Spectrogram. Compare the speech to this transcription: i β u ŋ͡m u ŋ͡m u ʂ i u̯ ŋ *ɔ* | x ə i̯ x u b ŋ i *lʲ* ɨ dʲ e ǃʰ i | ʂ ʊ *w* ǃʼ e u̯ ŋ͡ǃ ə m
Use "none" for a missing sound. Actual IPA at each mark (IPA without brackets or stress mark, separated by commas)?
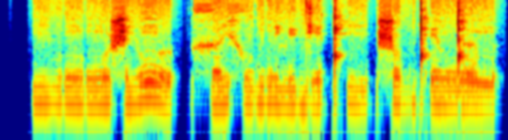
ʊ, lʲ, b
